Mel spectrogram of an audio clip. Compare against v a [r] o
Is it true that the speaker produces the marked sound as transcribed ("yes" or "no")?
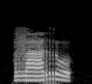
yes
